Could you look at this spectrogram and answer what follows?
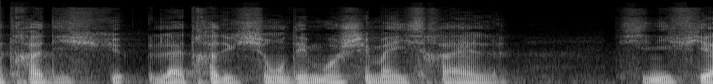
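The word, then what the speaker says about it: שְׁמַע יִשְׂרָאֵל: la première fois ici il se prononce chez ma Israël a donna elohemo adona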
